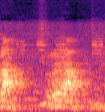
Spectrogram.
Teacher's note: जैसे देखो बोलते हैं रा, रा जो जीवा है हमारी देखो ऊपर जाती है और उलट जाती है, रा रा तो हिलती रहती है, मतलब प्रकंपित, एक कंपन उत्पन्न हो रहा है जीवा में हमारे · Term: प्रकंपित या लुंठित वर्ण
